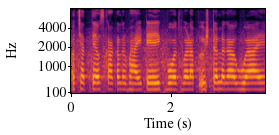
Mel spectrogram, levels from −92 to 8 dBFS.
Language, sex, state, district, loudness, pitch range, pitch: Hindi, female, Bihar, Purnia, -14 LUFS, 215-220 Hz, 220 Hz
